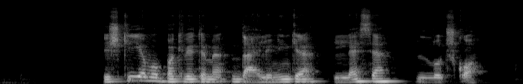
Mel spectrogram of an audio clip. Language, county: Lithuanian, Telšiai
